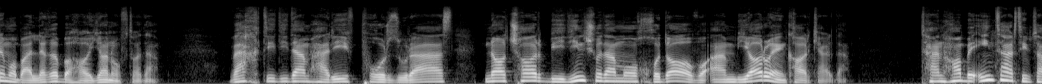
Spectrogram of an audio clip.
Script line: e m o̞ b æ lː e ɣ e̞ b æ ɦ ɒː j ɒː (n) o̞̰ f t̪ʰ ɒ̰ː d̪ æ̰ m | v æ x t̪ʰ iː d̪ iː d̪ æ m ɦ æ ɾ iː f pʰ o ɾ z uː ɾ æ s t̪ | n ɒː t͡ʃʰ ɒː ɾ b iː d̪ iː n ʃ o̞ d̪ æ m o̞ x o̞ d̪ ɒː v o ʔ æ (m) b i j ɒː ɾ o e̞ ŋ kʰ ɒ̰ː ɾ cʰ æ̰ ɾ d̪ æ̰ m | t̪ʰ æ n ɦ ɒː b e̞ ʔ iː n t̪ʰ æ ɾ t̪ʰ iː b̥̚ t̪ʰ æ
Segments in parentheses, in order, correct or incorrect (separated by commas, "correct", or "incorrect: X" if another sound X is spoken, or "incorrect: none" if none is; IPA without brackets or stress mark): correct, correct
